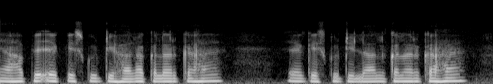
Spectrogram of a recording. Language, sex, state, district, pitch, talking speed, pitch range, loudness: Hindi, male, Jharkhand, Palamu, 140 Hz, 170 wpm, 135-145 Hz, -16 LUFS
